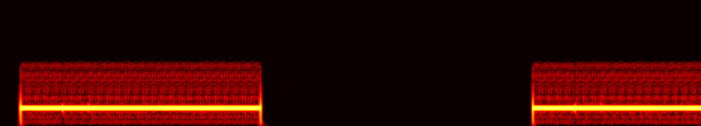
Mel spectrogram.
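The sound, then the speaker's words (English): Telephone ringing tone heard while calling someone back: a steady electronic tone sounds for about two seconds, stops for about two seconds, then starts again and runs to the end, with no voices. “Okay, I'm going to give her a call back.”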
